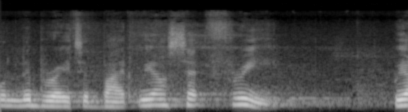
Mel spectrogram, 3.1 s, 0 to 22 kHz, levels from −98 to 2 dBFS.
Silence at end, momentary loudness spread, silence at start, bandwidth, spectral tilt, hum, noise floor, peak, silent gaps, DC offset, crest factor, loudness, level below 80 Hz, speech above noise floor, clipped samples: 0 s; 16 LU; 0 s; 15.5 kHz; -6 dB/octave; none; -50 dBFS; -8 dBFS; none; under 0.1%; 18 dB; -26 LUFS; -78 dBFS; 24 dB; under 0.1%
